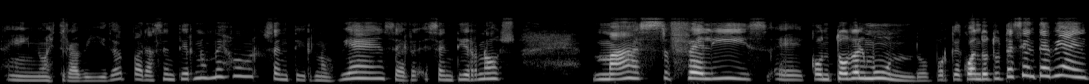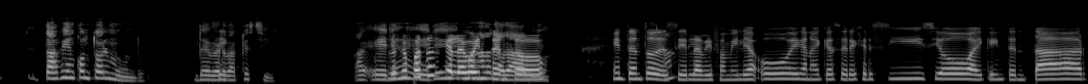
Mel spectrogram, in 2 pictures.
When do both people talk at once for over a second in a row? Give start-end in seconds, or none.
14.7-16.4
